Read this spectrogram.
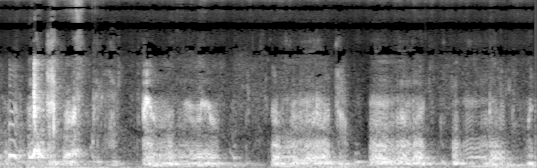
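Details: An angry Rottweiler growls in long, rough, rumbling bursts with brief pauses between them.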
